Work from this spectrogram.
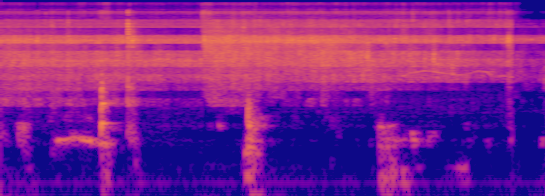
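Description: Mutton pieces go into a pan of tomato and spice masala, giving a steady frying sizzle with brief stirring scrapes and clinks of a utensil, close and fairly loud, with no talking.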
